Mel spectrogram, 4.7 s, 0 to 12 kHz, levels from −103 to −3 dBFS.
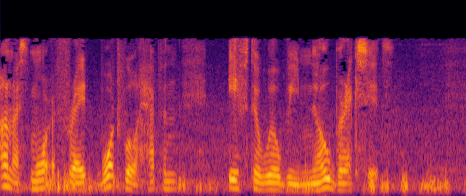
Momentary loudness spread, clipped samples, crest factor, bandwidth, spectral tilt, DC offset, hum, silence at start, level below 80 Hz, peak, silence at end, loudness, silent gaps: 13 LU; under 0.1%; 20 dB; 6.2 kHz; -6 dB/octave; under 0.1%; none; 0 s; -62 dBFS; -4 dBFS; 0 s; -24 LUFS; none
